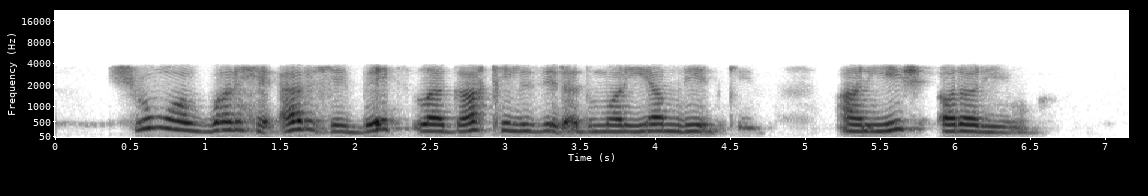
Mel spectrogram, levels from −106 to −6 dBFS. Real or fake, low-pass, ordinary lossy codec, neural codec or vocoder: fake; 3.6 kHz; Opus, 32 kbps; codec, 24 kHz, 0.9 kbps, WavTokenizer, small release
